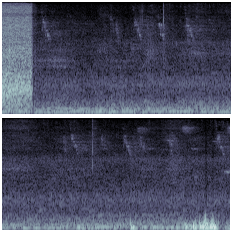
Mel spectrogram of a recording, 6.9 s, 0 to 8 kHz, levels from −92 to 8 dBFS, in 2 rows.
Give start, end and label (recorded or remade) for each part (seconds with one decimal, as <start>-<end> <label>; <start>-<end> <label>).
0.0-6.9 recorded

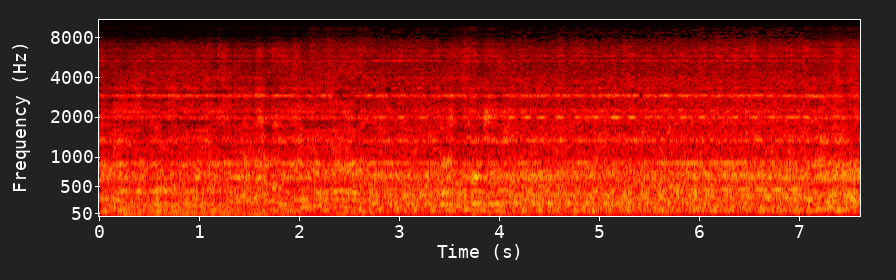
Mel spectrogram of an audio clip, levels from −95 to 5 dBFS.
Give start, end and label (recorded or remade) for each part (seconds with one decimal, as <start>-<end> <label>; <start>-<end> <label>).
0.0-2.7 remade; 2.7-3.4 recorded; 3.4-4.1 remade; 4.1-7.1 recorded; 7.1-7.6 remade

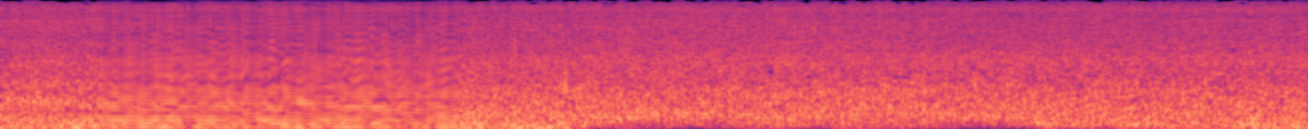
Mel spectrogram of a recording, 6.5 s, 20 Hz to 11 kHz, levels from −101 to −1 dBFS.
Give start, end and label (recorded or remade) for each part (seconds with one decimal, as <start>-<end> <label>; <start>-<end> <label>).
0.0-0.5 recorded; 0.5-2.3 remade; 2.3-6.5 recorded

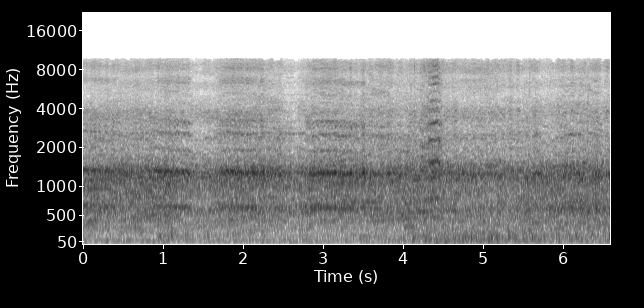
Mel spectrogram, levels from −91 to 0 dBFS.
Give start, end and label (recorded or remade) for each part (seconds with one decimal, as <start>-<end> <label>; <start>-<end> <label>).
0.0-6.6 recorded

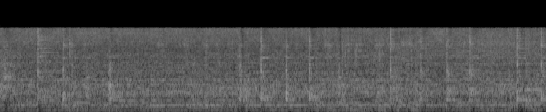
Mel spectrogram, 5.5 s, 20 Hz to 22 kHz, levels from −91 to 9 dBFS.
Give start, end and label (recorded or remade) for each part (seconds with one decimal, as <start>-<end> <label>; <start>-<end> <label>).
0.0-1.8 recorded; 1.8-2.5 remade; 2.5-3.6 recorded; 3.6-5.1 remade; 5.1-5.5 recorded

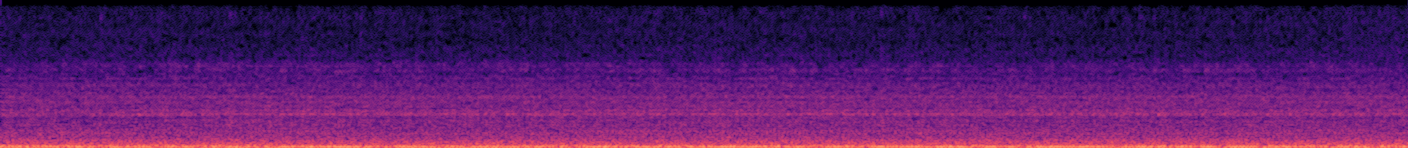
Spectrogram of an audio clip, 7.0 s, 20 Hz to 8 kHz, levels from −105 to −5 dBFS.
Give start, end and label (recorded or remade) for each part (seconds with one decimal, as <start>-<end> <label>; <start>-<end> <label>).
0.0-7.0 remade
